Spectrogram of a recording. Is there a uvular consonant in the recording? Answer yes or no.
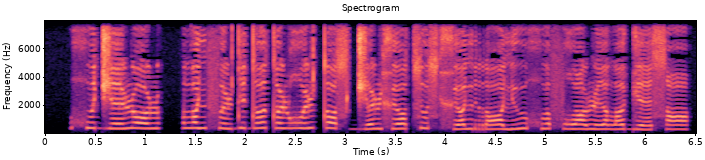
yes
